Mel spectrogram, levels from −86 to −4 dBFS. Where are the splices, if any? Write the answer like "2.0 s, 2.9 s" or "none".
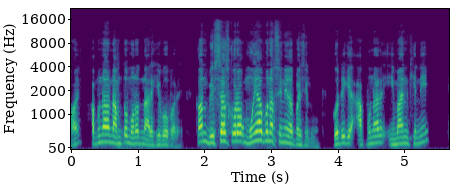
3.8 s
